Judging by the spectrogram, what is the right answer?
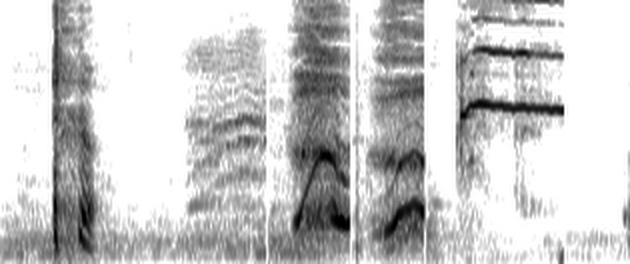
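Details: Single acted cough in a COVID-themed comedy skit, followed by brief voiced exclamations and a steady high tone.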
